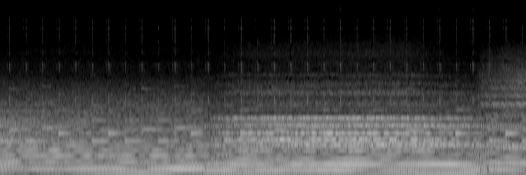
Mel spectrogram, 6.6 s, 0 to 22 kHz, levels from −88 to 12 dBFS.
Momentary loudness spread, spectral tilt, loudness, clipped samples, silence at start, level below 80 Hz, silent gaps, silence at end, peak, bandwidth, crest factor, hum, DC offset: 7 LU; -9.5 dB/octave; -26 LUFS; under 0.1%; 0 s; -38 dBFS; none; 0 s; -12 dBFS; 6 kHz; 14 dB; none; under 0.1%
